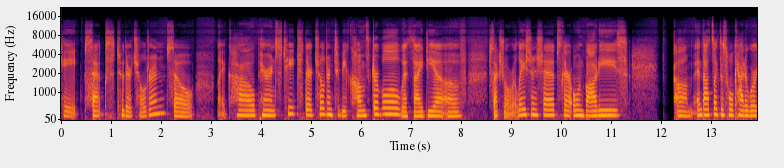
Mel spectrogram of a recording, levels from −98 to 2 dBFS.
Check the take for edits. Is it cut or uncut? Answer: uncut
